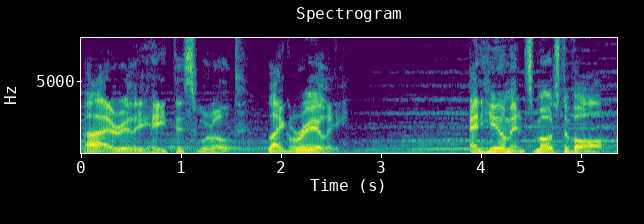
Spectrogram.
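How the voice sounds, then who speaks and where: Weary cynic for a game drama: slow, resigned, wistful, with strong music underneath. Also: male voice, mid-range voice, lively intonation. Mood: bitter, weary. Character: weary, cynical man, world-hating yet wistful. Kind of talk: dramatic video game cutscene acting.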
